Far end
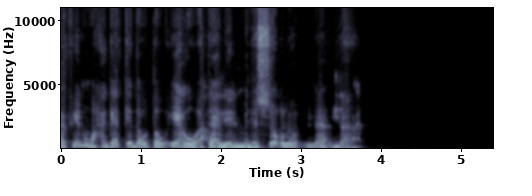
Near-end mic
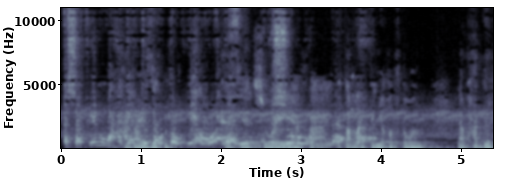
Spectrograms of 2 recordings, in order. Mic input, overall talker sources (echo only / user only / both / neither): both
